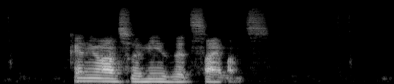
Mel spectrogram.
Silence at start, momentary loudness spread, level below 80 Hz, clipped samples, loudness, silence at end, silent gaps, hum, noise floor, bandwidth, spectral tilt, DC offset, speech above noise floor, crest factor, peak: 0.7 s; 16 LU; -66 dBFS; under 0.1%; -21 LUFS; 1.3 s; none; none; -73 dBFS; 14.5 kHz; -6 dB/octave; under 0.1%; 52 dB; 20 dB; -4 dBFS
